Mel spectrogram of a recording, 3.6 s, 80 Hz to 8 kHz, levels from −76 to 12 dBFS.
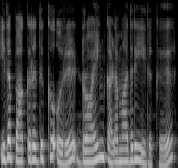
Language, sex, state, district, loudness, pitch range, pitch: Tamil, female, Tamil Nadu, Nilgiris, -17 LUFS, 200-250 Hz, 225 Hz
